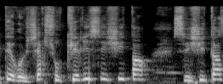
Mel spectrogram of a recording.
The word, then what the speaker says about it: Seshita: Seshita, ça s'écrit S-E-S-H-E-T-A. Keri comme Keri James.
